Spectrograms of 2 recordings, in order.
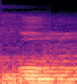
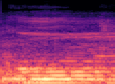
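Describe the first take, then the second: First: The syllable is cut off abruptly. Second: The syllable ends with a little flowing sound. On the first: The speaker calls it wrong. "jangan langsung diputus" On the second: The speaker calls it right. "di diberikan sedikit aliran"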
